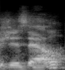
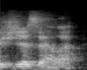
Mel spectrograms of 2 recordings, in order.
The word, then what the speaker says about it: Gisela: So Dr. Giselle, I should say, I don't know why I'm just saying Giselle, that's not nice. I'm trying to learn how to say her name right, which I'm struggling with. But Dr. Gisela, she is a doctor that is very interesting.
